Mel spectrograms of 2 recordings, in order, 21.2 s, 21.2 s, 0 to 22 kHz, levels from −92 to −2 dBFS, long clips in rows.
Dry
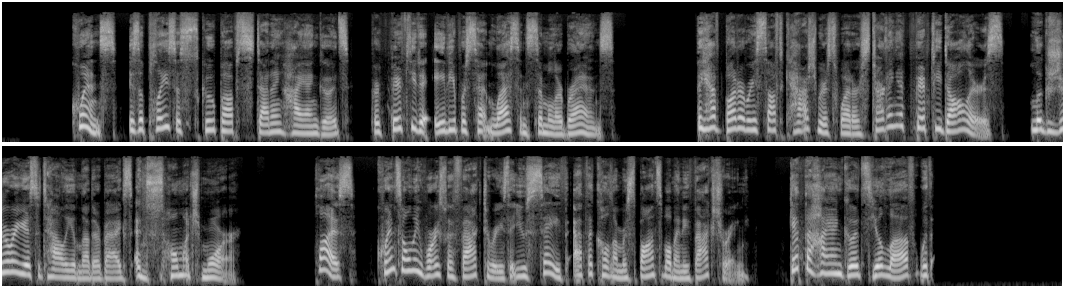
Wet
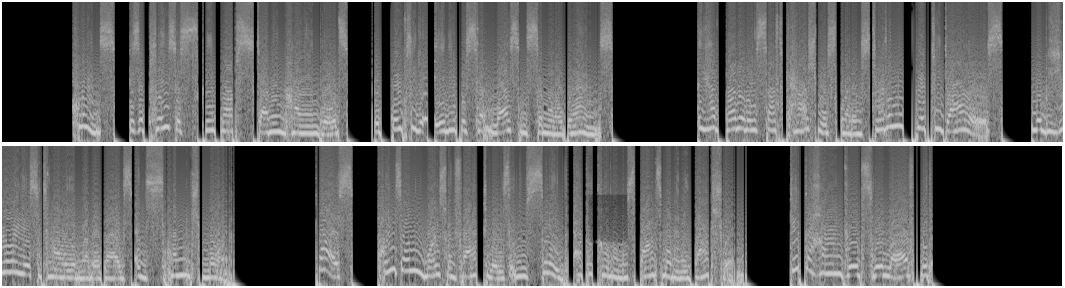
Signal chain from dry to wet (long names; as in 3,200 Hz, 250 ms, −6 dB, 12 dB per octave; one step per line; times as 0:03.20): comparator with hysteresis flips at −34 dBFS
gain on a spectral selection 0:16.48–0:16.88, 1,400–6,100 Hz −10 dB
level +3.5 dB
